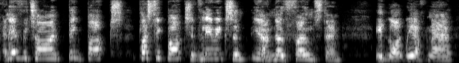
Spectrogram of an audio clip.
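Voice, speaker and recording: A middle-aged man, a rock singer guest on a podcast, telling animated stories over a remote call. He swears freely and breaks into humming and sung snippets. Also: sits high. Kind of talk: storytelling in a podcast interview.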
